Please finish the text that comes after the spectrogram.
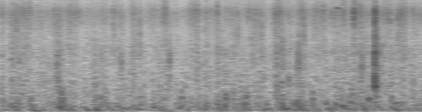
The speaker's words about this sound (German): Am Ende einer großen Freifläche steht ein knappes Dutzend Pferde. Sie tragen eine auffällige Stehmähne und ihr Körperbau ist etwas kleiner und gedrungener als bei üblichen Reitpferden.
